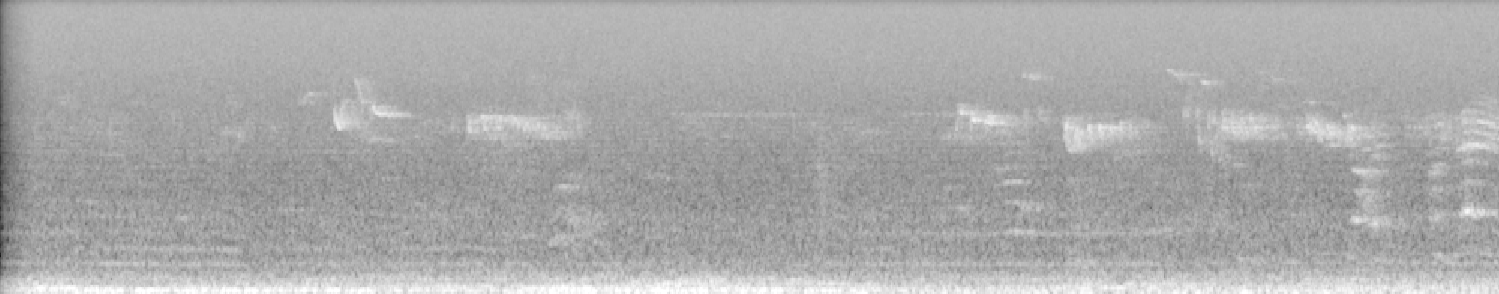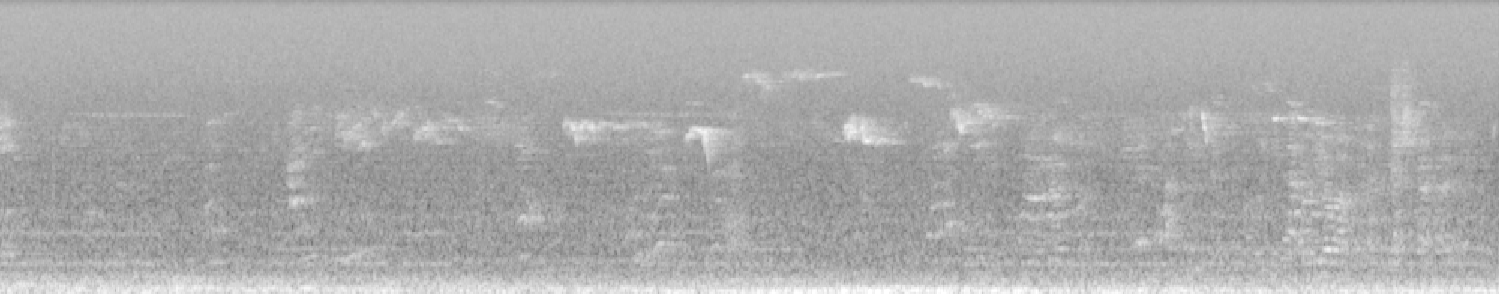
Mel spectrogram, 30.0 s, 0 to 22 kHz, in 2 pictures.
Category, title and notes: Soundscapes > Nature
Ambient garden sounds, children and plane passing, birdsong and bees
Ambient garden sounds in the south-east of England, April UK, 5pm, children and a plane passing, birdsong and bees
garden, ambient, woodland, ambience, insects, bees, aeroplane, nature, forest, plane, birds, field-recording, spring, airplane, birdsong, bird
